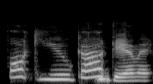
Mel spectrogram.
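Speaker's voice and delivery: sudden high exasperated curse; stepdad's outburst. Retold or imitated. Stepdad cursing at the news. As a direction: blurt it out, half-mock annoyed. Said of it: "he was like".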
